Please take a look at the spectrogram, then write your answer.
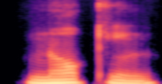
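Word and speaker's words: knock: Court में लिखा है हु इज नॉकिंग। ठीक है? तो नॉक जो होता है के साइलेंट होता है इसमें ये नॉक का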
